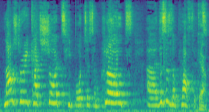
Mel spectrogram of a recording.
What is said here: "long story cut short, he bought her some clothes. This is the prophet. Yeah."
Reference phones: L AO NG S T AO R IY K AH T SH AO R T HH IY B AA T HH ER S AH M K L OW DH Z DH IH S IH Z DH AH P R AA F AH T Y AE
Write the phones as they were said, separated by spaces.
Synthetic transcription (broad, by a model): L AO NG S T AO R IY K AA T SH AO T HH IY B AA T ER S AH M K L OW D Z DH IH S IH Z DH AH P R AA F AH T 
